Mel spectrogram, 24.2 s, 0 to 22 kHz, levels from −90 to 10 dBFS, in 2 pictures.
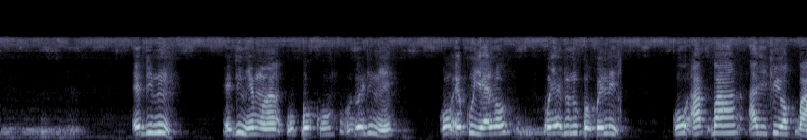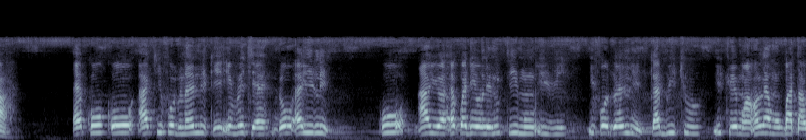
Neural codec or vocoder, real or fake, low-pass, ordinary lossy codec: codec, 16 kHz, 4 kbps, X-Codec, HuBERT features, trained on general audio; fake; 7.2 kHz; MP3, 48 kbps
